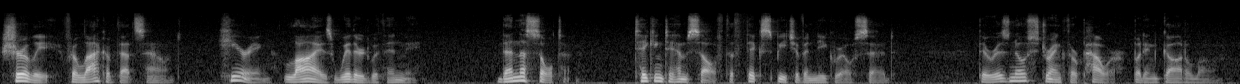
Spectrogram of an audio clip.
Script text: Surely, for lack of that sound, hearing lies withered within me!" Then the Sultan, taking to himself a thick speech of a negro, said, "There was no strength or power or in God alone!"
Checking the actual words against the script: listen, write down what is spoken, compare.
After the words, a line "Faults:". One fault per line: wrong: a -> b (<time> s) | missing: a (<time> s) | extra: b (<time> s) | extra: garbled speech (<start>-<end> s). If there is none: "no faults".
Surely, for lack of that sound, hearing lies withered within me!" Then the Sultan, taking to himself the thick speech of a negro, said, "There is no strength or power but in God alone!"
Faults:
wrong: a -> the (7.2 s)
wrong: was -> is (9.9 s)
wrong: or -> but (11.3 s)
